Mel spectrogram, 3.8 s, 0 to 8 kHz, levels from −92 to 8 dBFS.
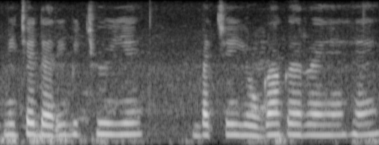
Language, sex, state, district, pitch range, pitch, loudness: Hindi, female, Rajasthan, Bikaner, 215-230 Hz, 220 Hz, -17 LUFS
